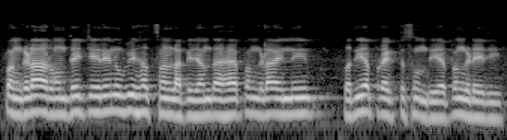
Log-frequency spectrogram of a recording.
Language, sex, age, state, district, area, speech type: Punjabi, male, 30-45, Punjab, Mansa, urban, spontaneous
